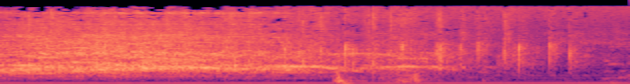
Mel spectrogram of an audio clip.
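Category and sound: crowd, audience shouting praise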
